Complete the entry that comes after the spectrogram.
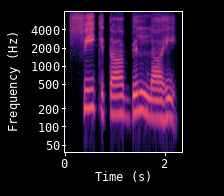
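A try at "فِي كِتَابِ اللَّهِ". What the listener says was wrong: माशाल्लाह, बिल्कुल सही है, एक्सेलेंट।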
